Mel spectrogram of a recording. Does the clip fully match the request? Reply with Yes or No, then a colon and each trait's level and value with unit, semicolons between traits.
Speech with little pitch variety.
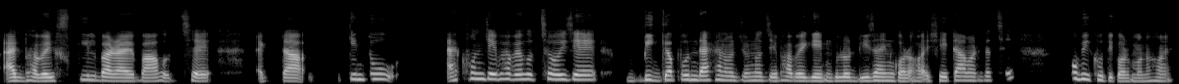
No: average, 4.6 semitones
